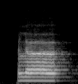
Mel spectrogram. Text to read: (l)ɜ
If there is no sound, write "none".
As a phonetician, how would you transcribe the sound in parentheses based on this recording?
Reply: l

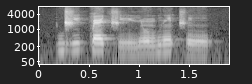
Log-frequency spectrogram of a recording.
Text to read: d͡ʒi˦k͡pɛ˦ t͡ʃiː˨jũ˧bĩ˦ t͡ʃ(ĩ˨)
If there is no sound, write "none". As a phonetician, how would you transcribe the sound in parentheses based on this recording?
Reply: ĩ˨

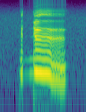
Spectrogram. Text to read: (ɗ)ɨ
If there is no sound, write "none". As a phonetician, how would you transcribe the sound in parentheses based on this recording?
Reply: ɗ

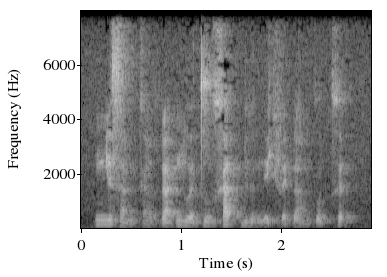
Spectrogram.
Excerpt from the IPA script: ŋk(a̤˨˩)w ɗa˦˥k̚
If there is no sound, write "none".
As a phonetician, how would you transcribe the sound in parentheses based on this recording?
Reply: a̤˨˩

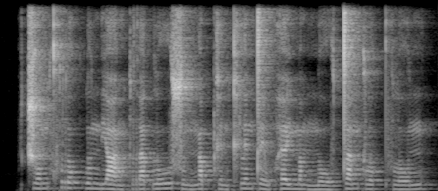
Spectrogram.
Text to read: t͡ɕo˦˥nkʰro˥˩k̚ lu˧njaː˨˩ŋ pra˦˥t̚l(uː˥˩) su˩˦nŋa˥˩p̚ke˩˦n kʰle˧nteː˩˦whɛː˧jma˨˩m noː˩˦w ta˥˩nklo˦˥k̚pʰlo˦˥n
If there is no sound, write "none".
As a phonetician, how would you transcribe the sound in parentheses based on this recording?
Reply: uː˥˩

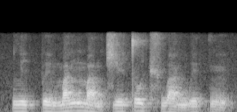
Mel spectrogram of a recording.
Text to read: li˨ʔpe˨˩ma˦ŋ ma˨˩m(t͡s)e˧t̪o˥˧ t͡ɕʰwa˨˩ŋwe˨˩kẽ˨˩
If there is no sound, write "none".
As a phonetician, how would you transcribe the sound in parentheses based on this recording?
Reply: t͡ɕ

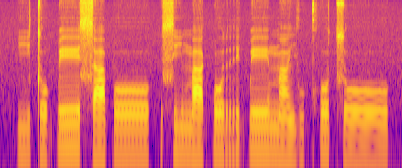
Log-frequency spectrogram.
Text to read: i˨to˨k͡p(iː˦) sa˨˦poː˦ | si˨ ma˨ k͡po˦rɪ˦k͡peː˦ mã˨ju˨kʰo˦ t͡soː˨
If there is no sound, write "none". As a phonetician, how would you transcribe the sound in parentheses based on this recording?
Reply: eː˦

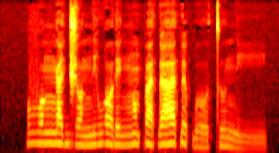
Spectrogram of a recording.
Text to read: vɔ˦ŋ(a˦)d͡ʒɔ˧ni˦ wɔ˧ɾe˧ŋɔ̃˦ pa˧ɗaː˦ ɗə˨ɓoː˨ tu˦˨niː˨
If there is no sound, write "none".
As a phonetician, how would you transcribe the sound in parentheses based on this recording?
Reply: a˦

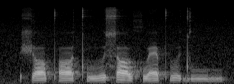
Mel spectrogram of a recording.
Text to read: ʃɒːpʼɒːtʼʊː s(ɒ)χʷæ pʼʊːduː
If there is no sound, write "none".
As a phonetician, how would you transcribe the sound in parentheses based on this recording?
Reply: ɒː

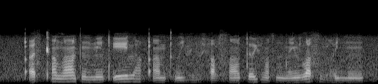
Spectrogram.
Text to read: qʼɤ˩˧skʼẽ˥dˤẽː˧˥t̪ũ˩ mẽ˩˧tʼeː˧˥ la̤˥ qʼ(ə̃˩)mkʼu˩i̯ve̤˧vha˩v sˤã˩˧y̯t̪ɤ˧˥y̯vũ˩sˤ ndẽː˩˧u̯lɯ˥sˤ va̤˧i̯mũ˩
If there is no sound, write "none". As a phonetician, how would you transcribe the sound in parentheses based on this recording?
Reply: ã˩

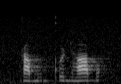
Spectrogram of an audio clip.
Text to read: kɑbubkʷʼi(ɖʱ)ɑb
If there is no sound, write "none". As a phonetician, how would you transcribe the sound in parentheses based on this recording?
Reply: ɖʱ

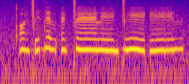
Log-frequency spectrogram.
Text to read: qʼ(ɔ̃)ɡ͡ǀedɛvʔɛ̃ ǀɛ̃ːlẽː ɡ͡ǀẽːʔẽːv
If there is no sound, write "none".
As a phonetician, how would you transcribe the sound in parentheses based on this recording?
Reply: ɔ̃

